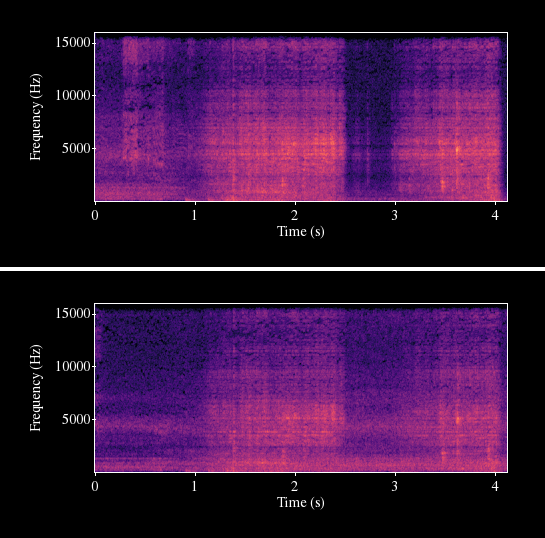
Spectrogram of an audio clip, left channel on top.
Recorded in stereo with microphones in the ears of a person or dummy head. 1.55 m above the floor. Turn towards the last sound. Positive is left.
turn(degrees=65)  # may be behind; listen again after turning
